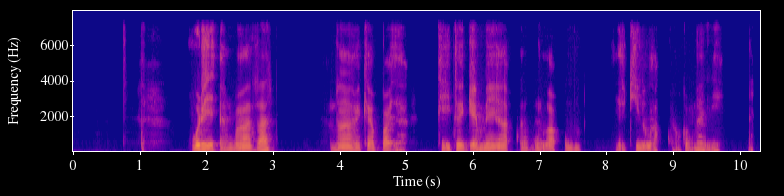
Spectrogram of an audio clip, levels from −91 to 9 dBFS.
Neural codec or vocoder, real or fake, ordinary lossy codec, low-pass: autoencoder, 22.05 kHz, a latent of 192 numbers a frame, VITS, trained on one speaker; fake; none; 7.2 kHz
